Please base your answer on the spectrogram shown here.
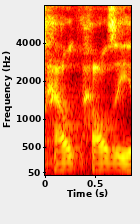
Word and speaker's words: Halsey: It's Halsey.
